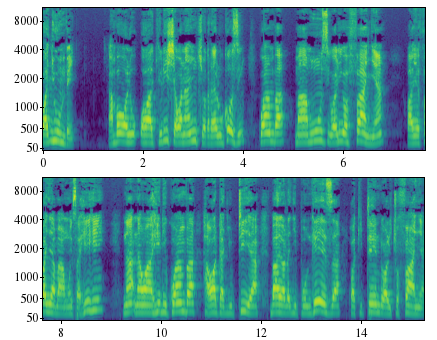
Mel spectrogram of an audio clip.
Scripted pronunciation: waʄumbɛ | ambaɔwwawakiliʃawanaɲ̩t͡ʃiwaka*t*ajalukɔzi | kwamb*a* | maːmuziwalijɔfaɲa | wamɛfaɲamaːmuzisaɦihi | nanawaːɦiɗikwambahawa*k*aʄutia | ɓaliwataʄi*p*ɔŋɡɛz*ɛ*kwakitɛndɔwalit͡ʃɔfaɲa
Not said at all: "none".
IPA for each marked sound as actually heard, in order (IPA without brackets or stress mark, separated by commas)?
t, a, t, p, a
